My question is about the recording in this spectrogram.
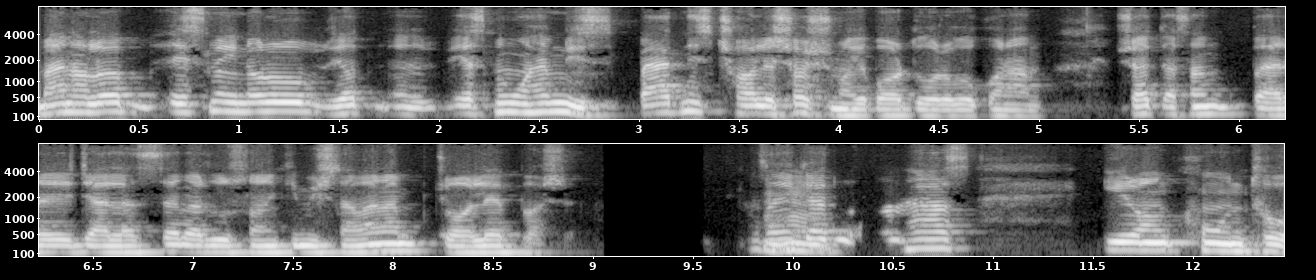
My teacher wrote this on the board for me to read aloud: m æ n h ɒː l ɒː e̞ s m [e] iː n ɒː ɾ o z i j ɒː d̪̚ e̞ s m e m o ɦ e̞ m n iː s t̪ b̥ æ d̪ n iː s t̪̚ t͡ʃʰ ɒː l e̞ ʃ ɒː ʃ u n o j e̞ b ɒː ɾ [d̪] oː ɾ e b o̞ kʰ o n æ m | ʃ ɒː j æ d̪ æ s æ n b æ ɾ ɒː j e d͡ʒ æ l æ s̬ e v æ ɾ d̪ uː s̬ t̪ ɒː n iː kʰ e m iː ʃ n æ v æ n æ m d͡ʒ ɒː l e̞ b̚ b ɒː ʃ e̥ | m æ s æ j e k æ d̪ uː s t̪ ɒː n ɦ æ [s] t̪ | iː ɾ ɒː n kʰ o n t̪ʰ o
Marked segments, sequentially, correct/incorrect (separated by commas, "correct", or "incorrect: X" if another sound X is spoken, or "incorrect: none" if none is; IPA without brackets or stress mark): correct, correct, correct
